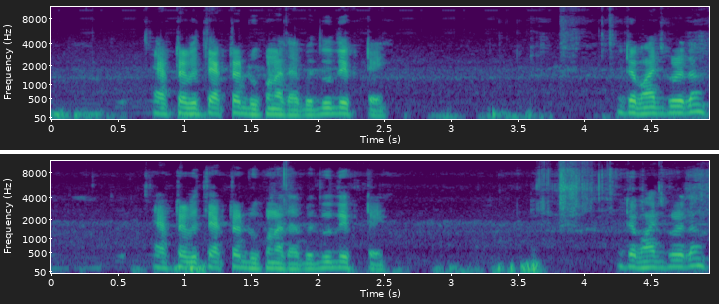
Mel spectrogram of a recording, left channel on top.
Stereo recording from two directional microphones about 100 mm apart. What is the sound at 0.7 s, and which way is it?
Speech, 20° left (ahead or behind).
